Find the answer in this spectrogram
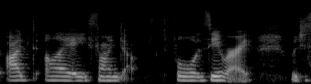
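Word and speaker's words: Xero: So I I signed up for zero which is spelled with an X. I was pronouncing it X0 but my husband was like no it's pronounced zero.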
